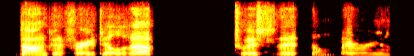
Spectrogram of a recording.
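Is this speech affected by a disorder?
Yes: facial paralysis after surgery; tongue.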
